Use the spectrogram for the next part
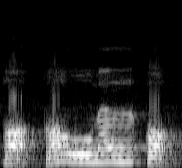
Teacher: Ada wawu sukun sebelumnya harakat fathah. Qafnya tetap dibaca tebal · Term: bacaan lin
